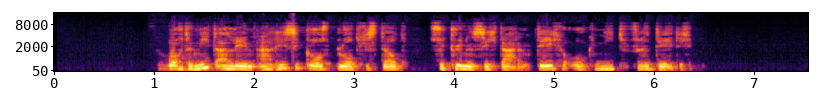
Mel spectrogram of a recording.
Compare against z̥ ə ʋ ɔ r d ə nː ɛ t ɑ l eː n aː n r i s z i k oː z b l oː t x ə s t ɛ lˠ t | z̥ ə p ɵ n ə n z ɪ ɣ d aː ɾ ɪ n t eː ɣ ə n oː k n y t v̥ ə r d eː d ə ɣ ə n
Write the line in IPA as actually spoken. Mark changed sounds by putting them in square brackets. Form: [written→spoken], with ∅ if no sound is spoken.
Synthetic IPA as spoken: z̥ ə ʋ ɔ r d ə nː [ɛ→i] t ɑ l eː n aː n r i [s→∅] z i k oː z b l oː t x ə s t ɛ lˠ t | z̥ ə [p→k] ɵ n ə n z ɪ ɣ d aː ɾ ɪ n t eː ɣ ə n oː k n [y→i] t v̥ ə r d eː d ə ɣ ə n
